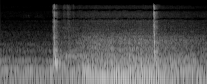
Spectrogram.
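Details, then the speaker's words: Trane rooftop unit in test mode with a faulty RTRM control board giving no output voltage: over a steady hum, one sharp clack then another a second later as the fan contactor pulls in and drops straight out. Board to be replaced. "The fan contacttor going to pull in for like split second and it's going to trip out because it's not seeing voltage coming out of this board."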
